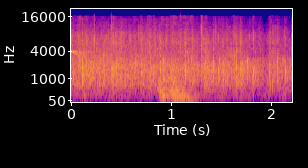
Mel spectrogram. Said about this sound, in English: And I would suggest, if you're going to clap for God, come on, give him a good hand clap. Save the golf claps for the golf course.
